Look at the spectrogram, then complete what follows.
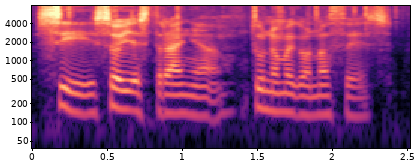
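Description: A man's voice: medium pitch, steady tone, measured pace, a little mellow, lightly acted. A man playing an intense, possessive sailor woman of twenty-six in an audio drama, speaking in an insistent, teasing way. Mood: earnest, intimate. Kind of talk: dramatised audio story dialogue.

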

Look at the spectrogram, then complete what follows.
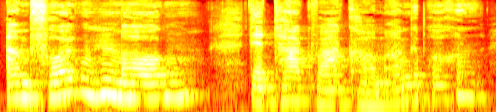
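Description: An older actress playing an elderly former nanny who recalls the past in a reflective, deliberate radio drama monologue. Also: female voice, lowish voice, expressive, a little mellow, slightly rough. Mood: wistful, grave. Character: elderly former nanny, wistfully recalling pre-war Prague.

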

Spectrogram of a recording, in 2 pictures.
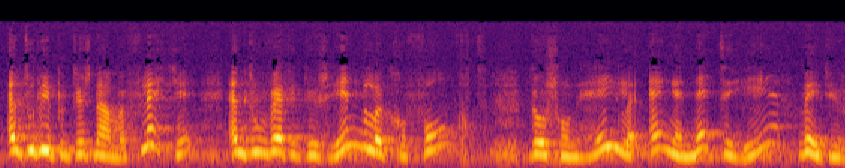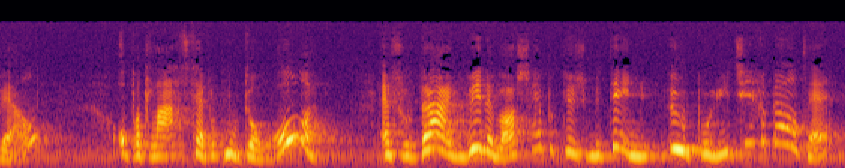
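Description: An actress playing a chatty, feisty single secretary in an old radio comedy, talking in a sing-song way full of tag questions. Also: female voice, high-pitched, very animated, fairly quick, rough recording. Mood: excitedly explaining. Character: chatty, indignant single female secretary, feisty and quick-tempered. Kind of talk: 1970s radio comedy acting. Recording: old radio recording with slight noise.

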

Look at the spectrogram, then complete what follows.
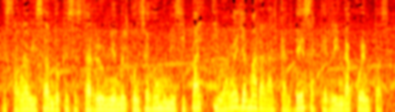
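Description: A man's voice: mid-range voice, quick pace, noisy background, lightly acted. An actor playing a practical, agreeable male community organizer in a radio drama. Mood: earnest.

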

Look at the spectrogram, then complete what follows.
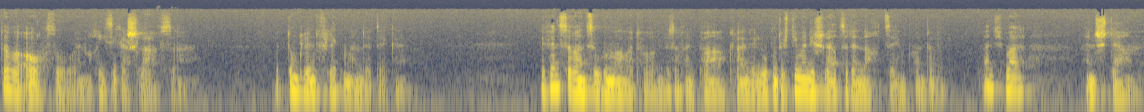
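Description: Wistful property owner, female, husky, creaky, querulous, brooding, radio drama. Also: very deep voice, unhurried, pauses often, dark tone, full character voice. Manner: querulous, brooding, dwells on memories. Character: chilled, wistful woman property owner in a frozen city. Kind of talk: German radio play acting.

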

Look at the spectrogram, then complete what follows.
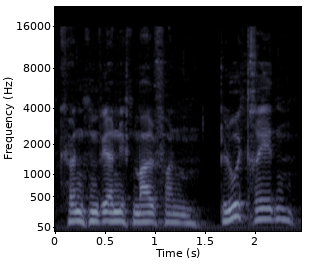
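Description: Actor as slow, solemn village butcher. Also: male voice, medium pitch, warm tone, natural voice. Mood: earnest, testifying. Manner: deliberate, solemn, halting. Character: seasoned village butcher, earnest, ponderous amateur pupil. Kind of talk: German radio drama acting.

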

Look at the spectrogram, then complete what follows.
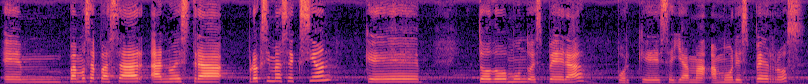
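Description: A Mexican woman hosting a community radio show, talking casually with fillers and pauses. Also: high-pitched. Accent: Mexican Spanish. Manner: relaxed, with fillers. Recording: long reverb, faint hum.

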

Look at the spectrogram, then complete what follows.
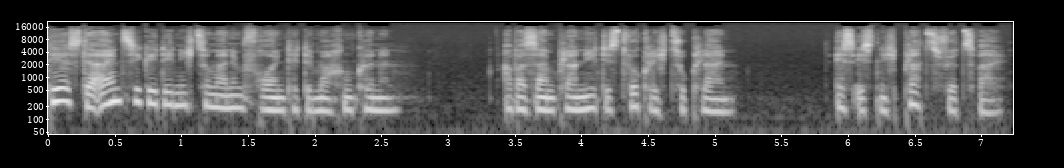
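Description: A woman's voice: on the low side, normal speed, a little mellow, slightly rough, dry recording. A curious little prince in an audio drama. The young boy speaks with innocent earnestness and a questioning manner. The sound is dry and studio-close. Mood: wistful. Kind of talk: German audio drama acting.

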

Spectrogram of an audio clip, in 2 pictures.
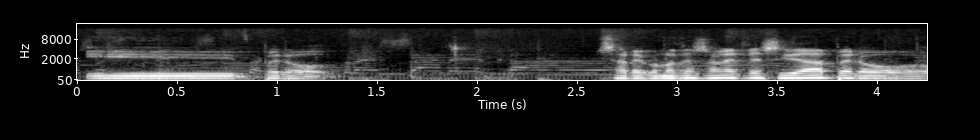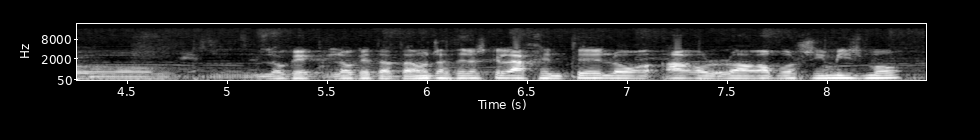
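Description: A man's voice: mid-range voice, little pitch movement, moderate pace, faint music behind. A man with a Peninsular Spanish accent speaking informally as an activist guest in a radio interview, hesitating, rambling and repeating himself.

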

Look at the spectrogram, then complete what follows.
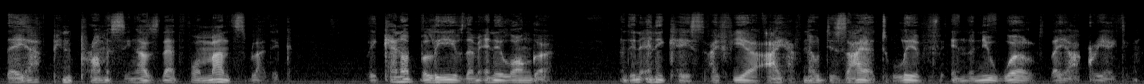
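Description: Old blind baron on his deathbed for an audiobook, played by a man. Low, frail, whispery, labouring over words, dignified and resigned. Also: fairly even intonation, pushed and bright, exaggerated voice. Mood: weary, resigned. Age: older. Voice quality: weak, breathy, fading to whispers. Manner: slow, labouring, commanding.

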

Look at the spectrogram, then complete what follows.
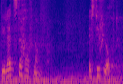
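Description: A woman's voice: mid-range voice, a little slow, a little mellow, soft background music, lightly acted. An actress playing an urgent, pleading woman aboard an escaping spaceship in a radio drama. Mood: grave. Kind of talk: German radio drama acting.

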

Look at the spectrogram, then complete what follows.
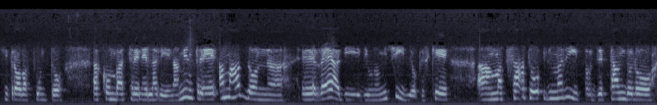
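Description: A woman giving an informal radio interview as a guest actress, speaking hesitantly with searching pauses. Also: a little high. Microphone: telephone. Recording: narrow, tinny phone line.

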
